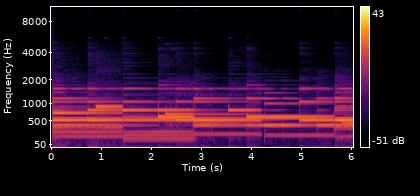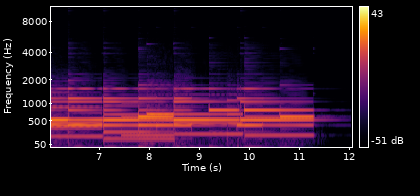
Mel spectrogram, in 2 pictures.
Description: Piano Subtle Amp; Arturia Stage 73 V2; Dist OPAMP 21

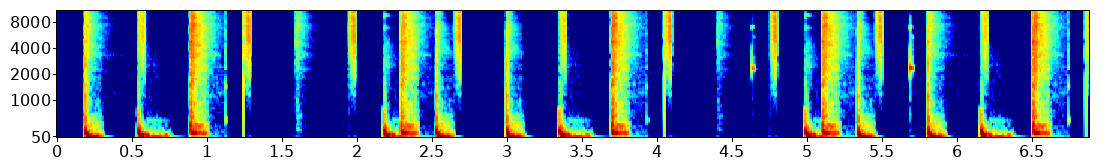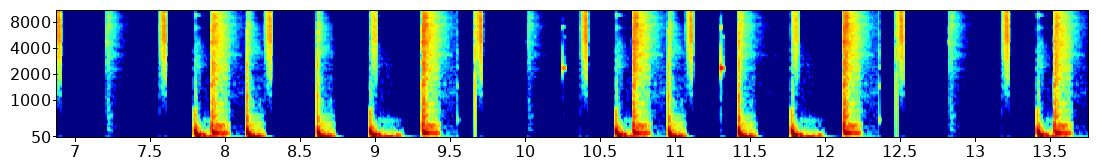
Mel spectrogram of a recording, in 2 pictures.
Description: BoomBap stock tube

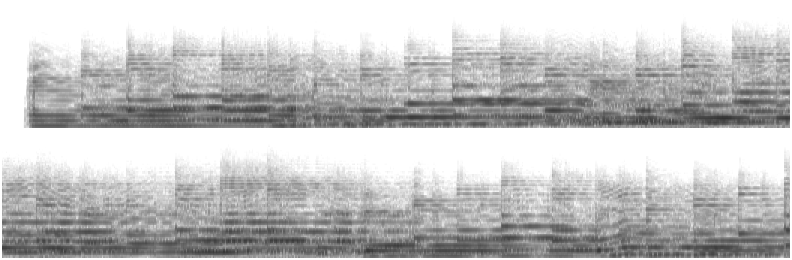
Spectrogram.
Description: Headrush Looperboard Loop Chorus

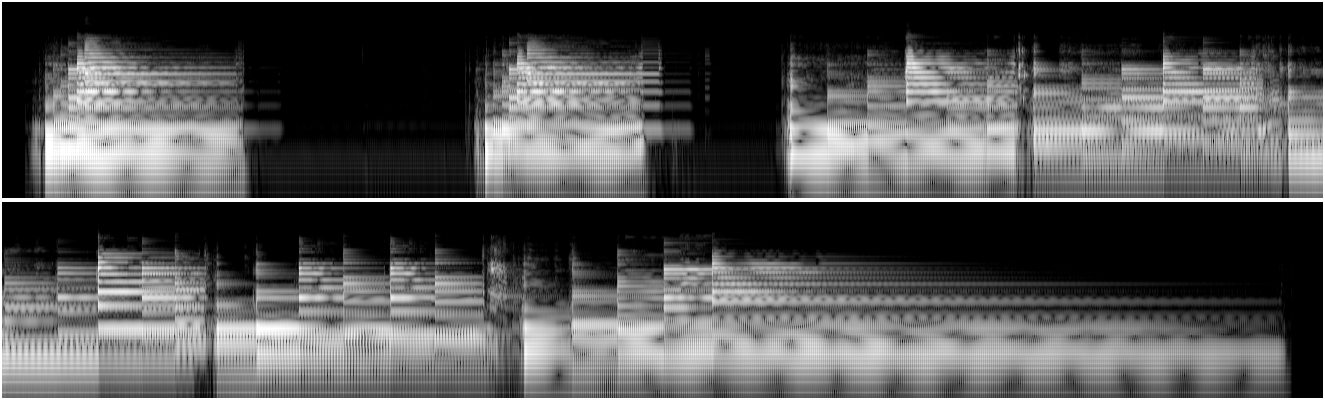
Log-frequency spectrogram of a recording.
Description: Keeley Compressor Plus Single Coil Mode

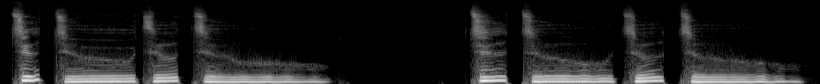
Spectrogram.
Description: Hornet Color Q8

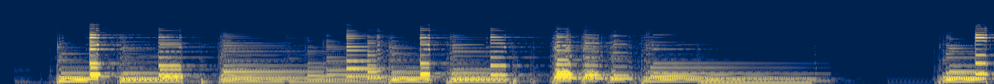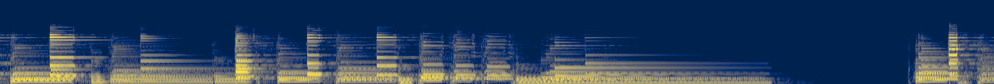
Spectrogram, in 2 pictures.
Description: all pickup positions chords

